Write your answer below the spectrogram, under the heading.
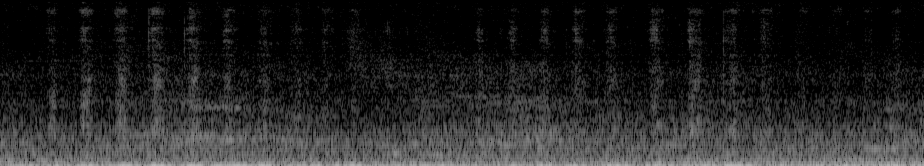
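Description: Pencil sketching on paper in a sketchbook: many short scratching strokes in quick succession, over a steady low hum.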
